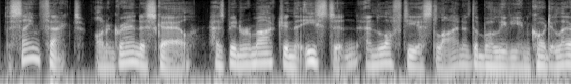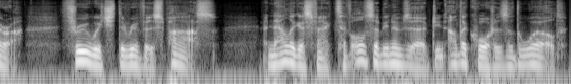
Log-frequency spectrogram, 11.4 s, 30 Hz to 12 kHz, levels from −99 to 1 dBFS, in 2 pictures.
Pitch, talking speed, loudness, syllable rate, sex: 115 Hz, 195 wpm, -19 LUFS, 5.5 syllables/s, male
